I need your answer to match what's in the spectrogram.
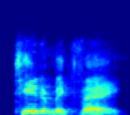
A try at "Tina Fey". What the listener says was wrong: Tina Fey. There's no Mick.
